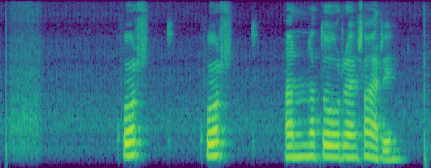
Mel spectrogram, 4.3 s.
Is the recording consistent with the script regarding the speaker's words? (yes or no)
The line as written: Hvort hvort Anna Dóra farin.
yes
